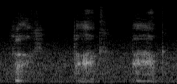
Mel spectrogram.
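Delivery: whispered curses, under the breath; panicked whisper. Retold or imitated. Panicking after a car crash.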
